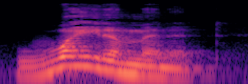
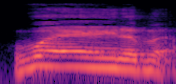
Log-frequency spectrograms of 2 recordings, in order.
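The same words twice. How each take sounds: First: Said in the usual way. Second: Freaked out. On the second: Retold or imitated. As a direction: repeat it, pitched up, as the shock lands. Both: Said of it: "I personally freaked out".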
